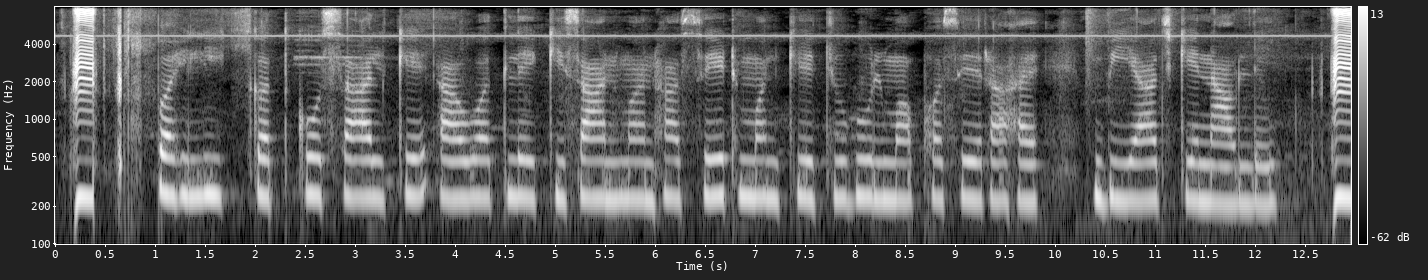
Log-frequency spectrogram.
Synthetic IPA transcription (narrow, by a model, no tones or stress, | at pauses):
pəɦɪli | kət̪kosaːlkeaːwət̪lekɪsaːnmənɦaseːʈʰmənket͡ʃuɡuːlmãpʰəseɾaɦɛ | bijaːd͡ʒkenaːwle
